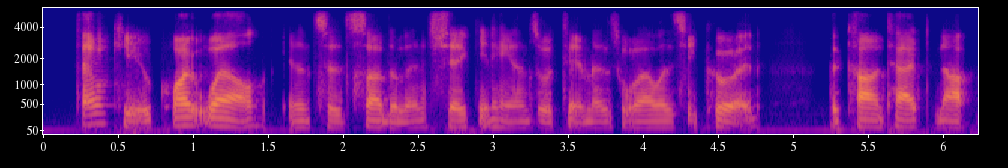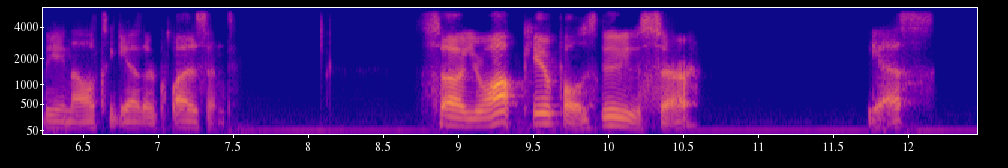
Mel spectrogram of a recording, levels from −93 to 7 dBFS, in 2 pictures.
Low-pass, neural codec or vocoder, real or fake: 5.4 kHz; codec, 16 kHz, 2 kbps, X-Codec, HuBERT features, trained on general audio; fake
